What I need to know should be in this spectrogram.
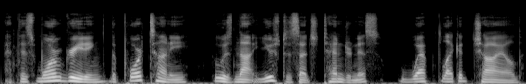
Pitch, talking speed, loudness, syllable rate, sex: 125 Hz, 205 wpm, -19 LUFS, 4.7 syllables/s, male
